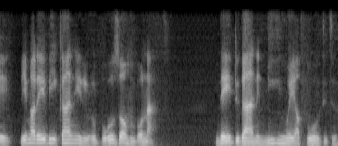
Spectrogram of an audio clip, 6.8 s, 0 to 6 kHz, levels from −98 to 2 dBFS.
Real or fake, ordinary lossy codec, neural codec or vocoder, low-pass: fake; none; codec, 16 kHz, about 1 kbps, DyCAST, with the encoder's durations; 5.4 kHz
